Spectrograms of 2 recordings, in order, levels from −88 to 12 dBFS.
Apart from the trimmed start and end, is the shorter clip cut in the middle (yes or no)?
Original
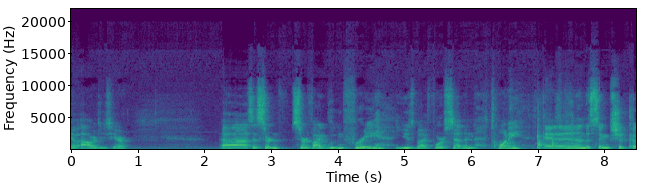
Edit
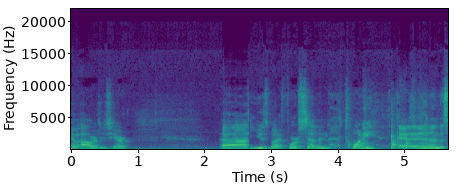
yes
